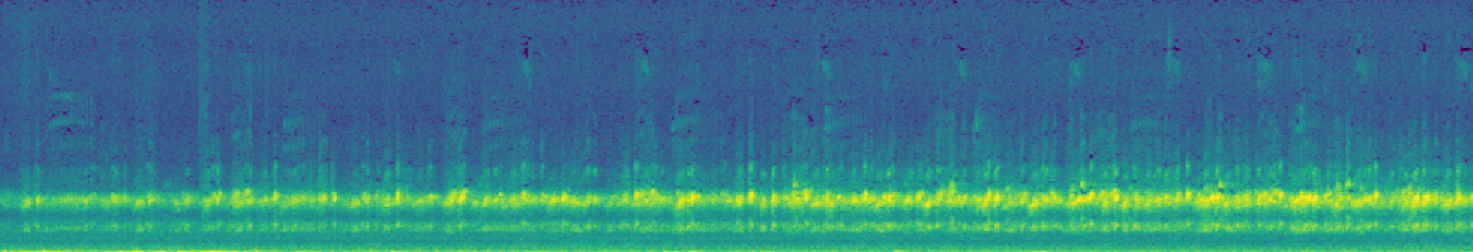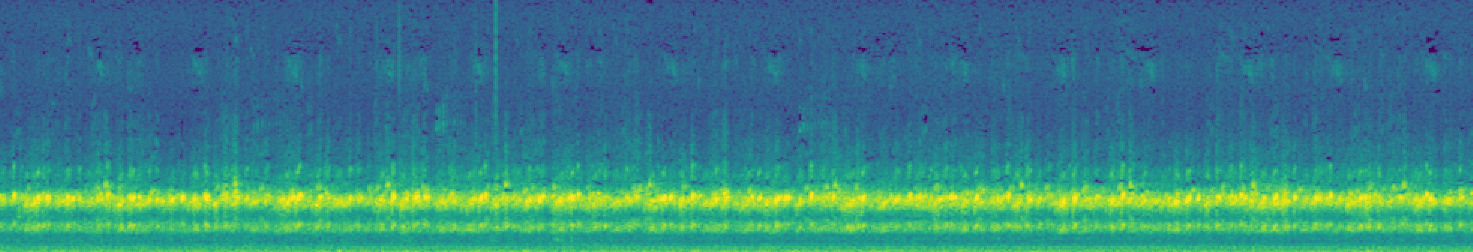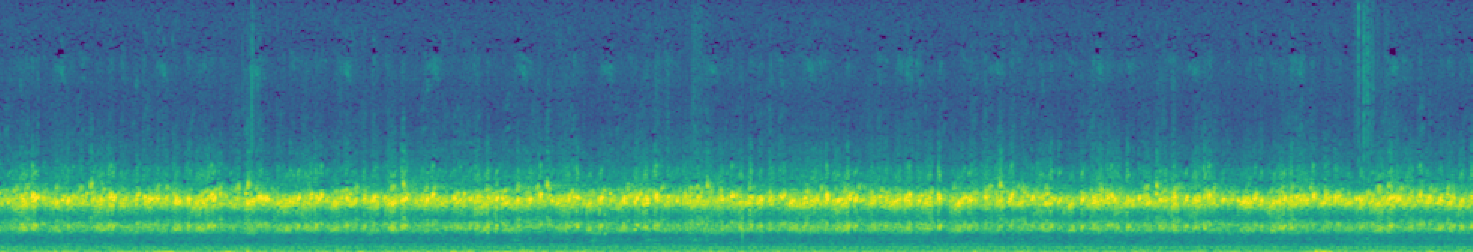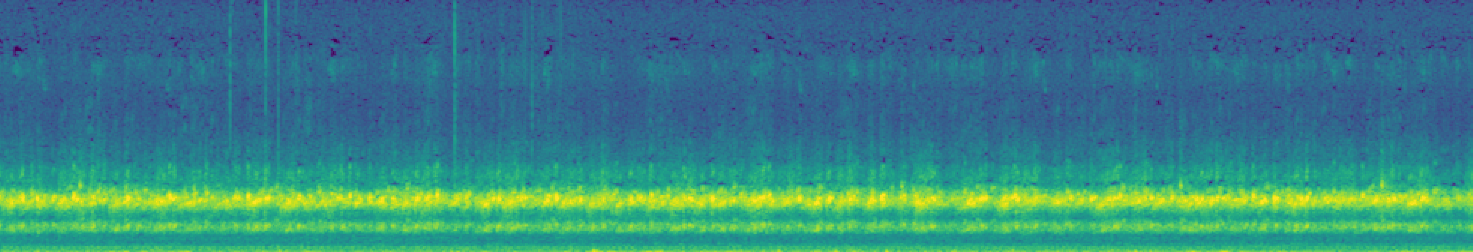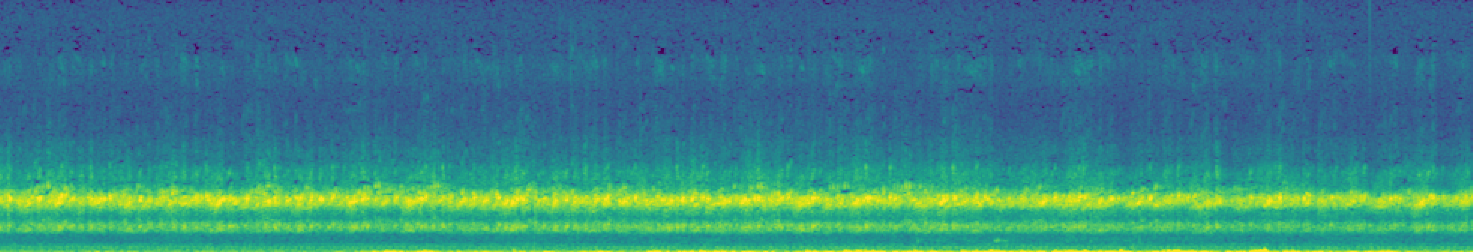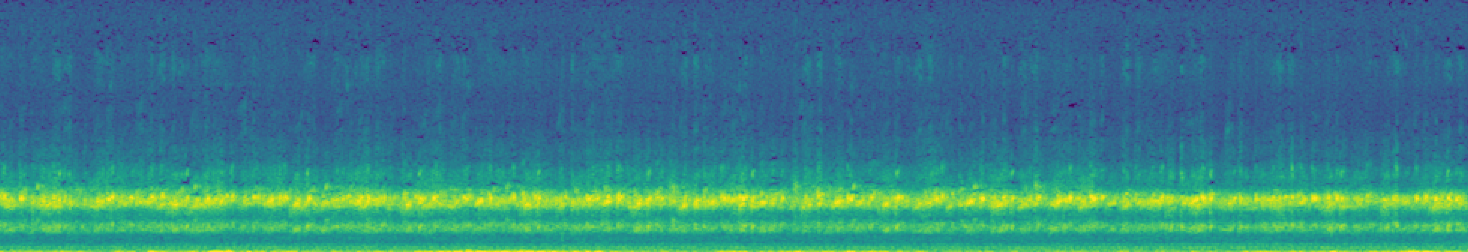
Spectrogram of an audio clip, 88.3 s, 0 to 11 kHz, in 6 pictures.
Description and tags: Pacific Treefrogs in Mating Season
Pacific tree frogs at night during mating season in British Columbia.
Slight wind sounds and occasional noises made by a black lab readjusting her feet on the concrete :-).
Recording is mostly to the left but sometimes shifts a few degrees to the right, and the frog's build from only a few to dozens over the duration.
Captured across the street from a water filled culvert in the Southern Gulf Islands on an Olympus LS7 portable digital recorder.
animals, British-Columbia, California, croak, field-recording, frog, LS7, mating, nature, Northern-california, Oregon, pacific-chorus-frog, pacific-northwest, pacific-tree-frog, pond, Pseudacris-regilla, ribbit, spring, tree, treefrog, Washington, west-coast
